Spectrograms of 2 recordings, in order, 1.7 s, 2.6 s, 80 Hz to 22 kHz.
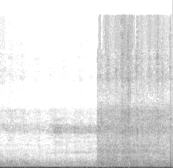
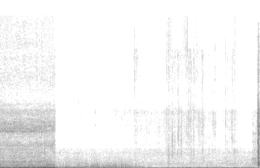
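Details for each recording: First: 1972 Ford F750 Super Pickup in neutral at idle, choke possibly on: low uneven lumpy firing, runs rough; coil measured only six volts, resistive lead suspected faulty, causing weak spark. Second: 1972 Ford F750 "Super Pickup" truck V8 running after carburetor tune-up set for highest vacuum with hood shut and engine hot; deep, even rumble with steady firing, no knocks or misfires, noticeably quieter now it is efficient and fueled correctly; normal running.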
